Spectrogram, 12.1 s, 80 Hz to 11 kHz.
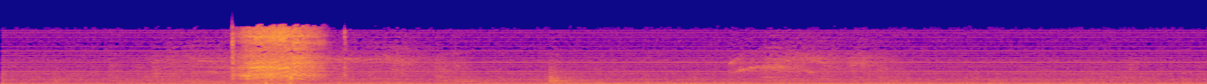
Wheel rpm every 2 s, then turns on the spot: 0, 30, 0, 0, 0, 0.
none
